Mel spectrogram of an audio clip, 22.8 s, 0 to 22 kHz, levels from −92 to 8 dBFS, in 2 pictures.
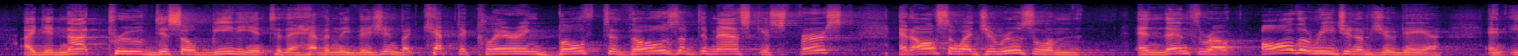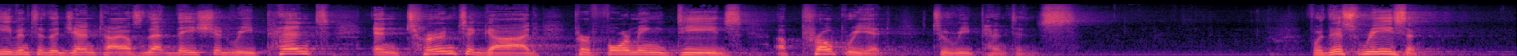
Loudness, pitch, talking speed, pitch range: -23 LUFS, 145 Hz, 135 wpm, 120-170 Hz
